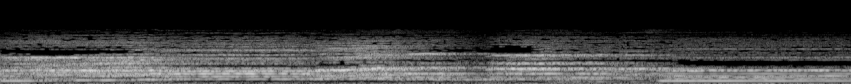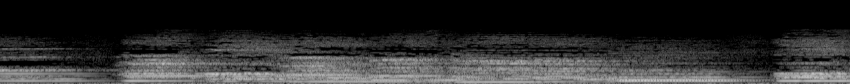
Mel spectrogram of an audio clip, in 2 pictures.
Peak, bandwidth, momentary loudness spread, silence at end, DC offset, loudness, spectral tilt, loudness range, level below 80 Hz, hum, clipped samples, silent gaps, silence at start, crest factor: -4 dBFS; 5.4 kHz; 9 LU; 0 s; under 0.1%; -21 LUFS; -12 dB/octave; 6 LU; -48 dBFS; none; under 0.1%; none; 0 s; 16 dB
